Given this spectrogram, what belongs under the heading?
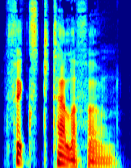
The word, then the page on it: fixed telephone: British English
